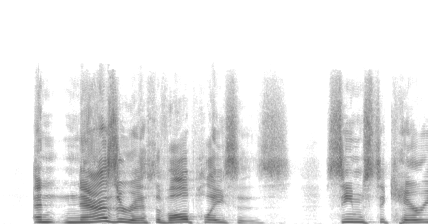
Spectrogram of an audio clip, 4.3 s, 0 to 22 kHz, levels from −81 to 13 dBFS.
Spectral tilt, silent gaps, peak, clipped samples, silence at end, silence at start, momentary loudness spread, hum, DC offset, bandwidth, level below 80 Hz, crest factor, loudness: -1.5 dB/octave; none; -8 dBFS; under 0.1%; 0 s; 0.35 s; 12 LU; none; under 0.1%; 16 kHz; -74 dBFS; 20 dB; -25 LUFS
